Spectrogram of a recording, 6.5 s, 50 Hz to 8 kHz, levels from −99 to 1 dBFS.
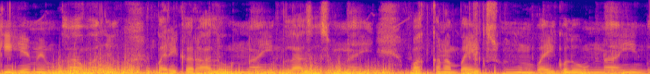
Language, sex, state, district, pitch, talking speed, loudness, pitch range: Telugu, male, Andhra Pradesh, Sri Satya Sai, 140 Hz, 100 wpm, -16 LUFS, 130-140 Hz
